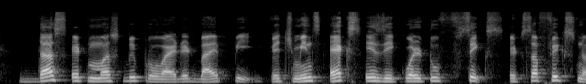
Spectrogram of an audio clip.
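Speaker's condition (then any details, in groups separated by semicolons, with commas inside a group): No condition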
